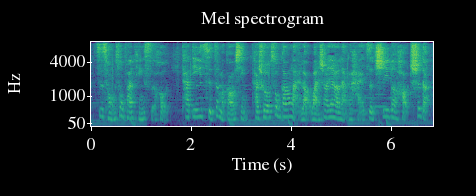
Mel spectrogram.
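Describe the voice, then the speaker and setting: A woman's voice: brisk, reverberant, soft background music. A woman co-hosting a podcast, reading a novel aloud in a storytelling way with casual asides. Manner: reads steadily, laughs often, lively pitch on quoted lines.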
